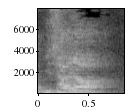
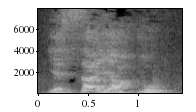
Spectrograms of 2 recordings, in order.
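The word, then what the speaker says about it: ישעיהו: 자, 어쨌든 자, 그런 정도 배경을 얘기를 하고, 자, 이사야, 예사야후, 이게 원래 이름이에요. 발음이 우리는 이사야인데 이 히브리어로는 그냥 예사야후, 후가 들어가 있어요.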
